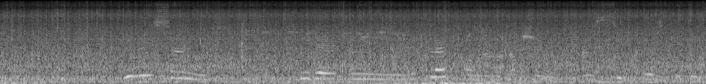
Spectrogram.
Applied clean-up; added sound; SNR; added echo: none; Stream + Dog; -3 dB; none.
